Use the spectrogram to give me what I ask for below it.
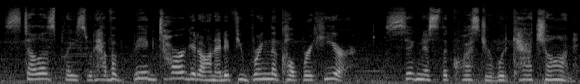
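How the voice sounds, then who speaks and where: A man's voice: sits high, normal speed, slight background noise. Polite mysterious male magician. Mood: earnest. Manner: courteous, calm and formal. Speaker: game character. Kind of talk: English game dub.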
